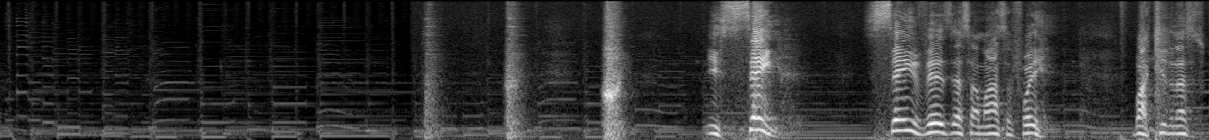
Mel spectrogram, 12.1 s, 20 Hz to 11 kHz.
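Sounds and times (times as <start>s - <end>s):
light melodic music: 0.0s - 12.0s.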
